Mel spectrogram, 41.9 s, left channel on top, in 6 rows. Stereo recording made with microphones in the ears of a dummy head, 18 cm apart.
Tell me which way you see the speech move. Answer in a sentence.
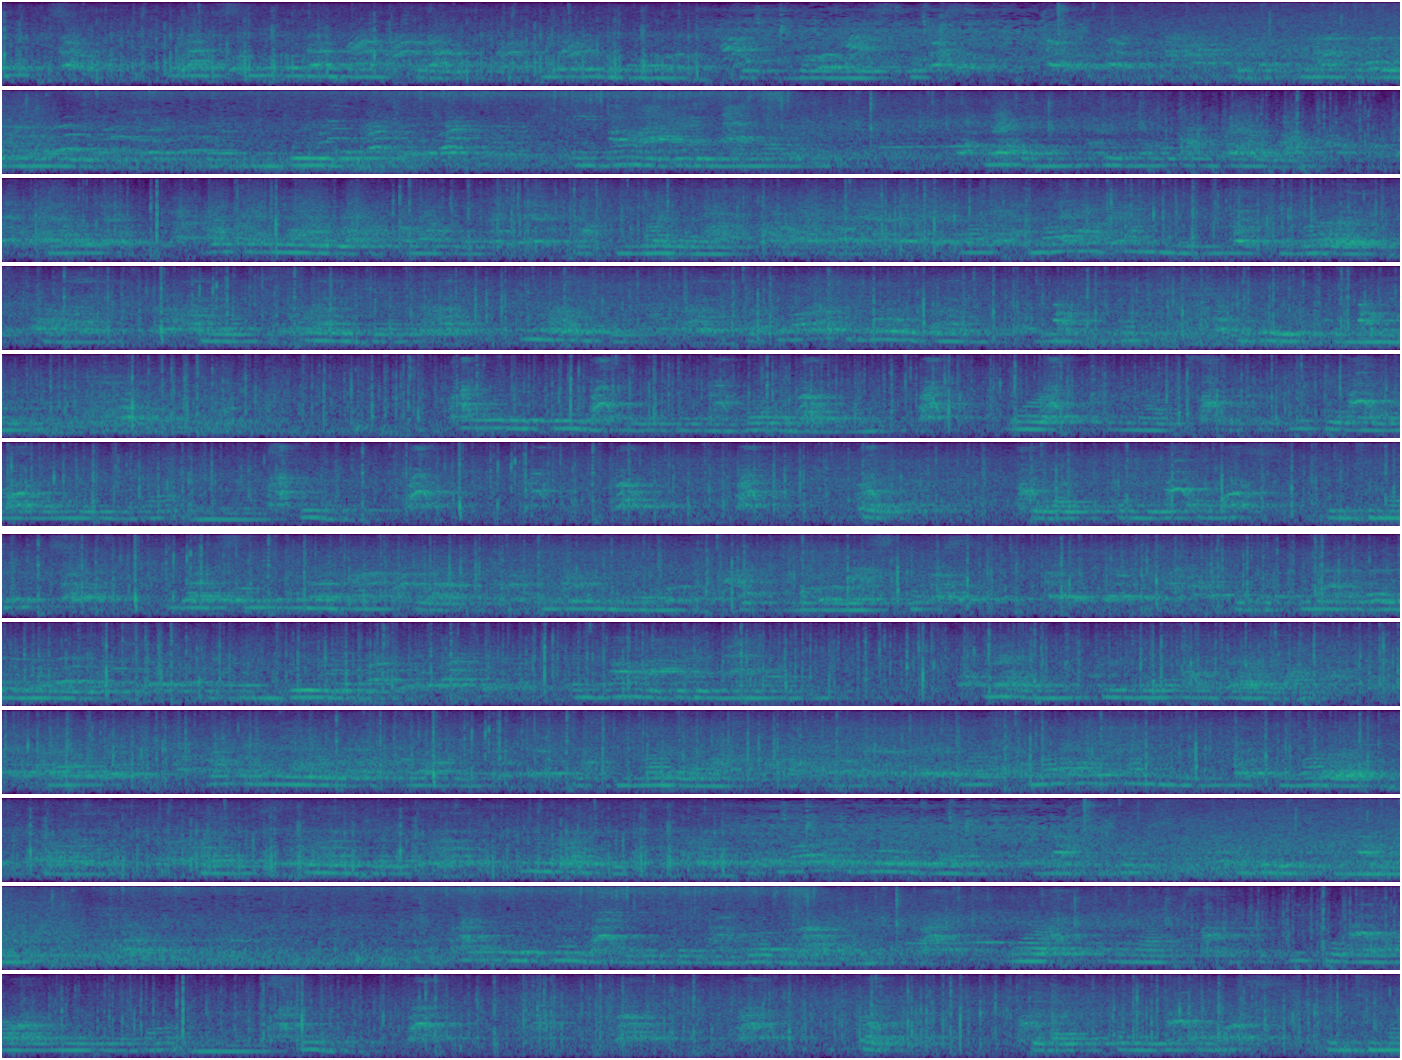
You can hear the speech stay put.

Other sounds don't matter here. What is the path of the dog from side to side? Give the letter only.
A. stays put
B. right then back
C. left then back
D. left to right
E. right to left
A.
